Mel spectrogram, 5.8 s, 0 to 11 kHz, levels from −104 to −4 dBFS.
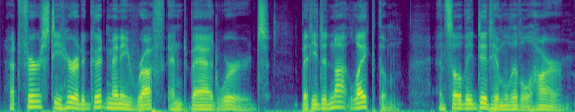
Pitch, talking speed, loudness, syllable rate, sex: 110 Hz, 250 wpm, -18 LUFS, 5.3 syllables/s, male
